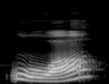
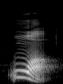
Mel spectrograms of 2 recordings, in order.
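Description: First: It is said with the third tone. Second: It is said with the fourth tone. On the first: "3성은" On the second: "4성은"

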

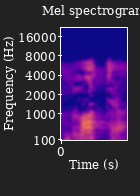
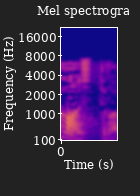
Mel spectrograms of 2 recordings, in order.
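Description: First: It is said with an Andalusian pronunciation. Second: It is said with a standard Spanish pronunciation. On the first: The speaker calls it right. "Monstruo, no monstruo" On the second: The speaker calls it wrong. "no monstruo"

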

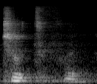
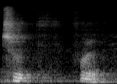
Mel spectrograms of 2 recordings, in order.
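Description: First: The th lets air flow out. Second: The same.

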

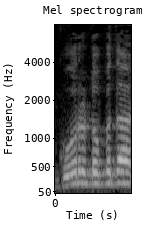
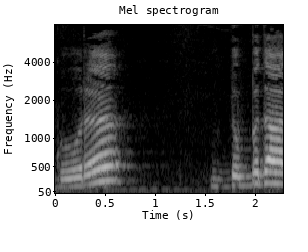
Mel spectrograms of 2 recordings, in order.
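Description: First: ਗੁਰ runs straight into the next word. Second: ਗੁਰ is held apart with a slight break. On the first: The speaker calls it wrong. "ਨਹੀਂ ਕਹਿ ਦੇਣਾ" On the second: The speaker calls it right. "ਗੁਰ ਤੇ ਯਮਕ ਲਾ ਕੇ ਬੋਲ"

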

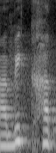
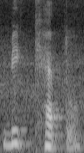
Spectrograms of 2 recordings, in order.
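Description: First: The second vowel sounds like a. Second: The second vowel sounds like e. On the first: The speaker calls it wrong. "বিখ্যাত বলি না, বলা সঠিক হবে না" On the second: The speaker calls it right. "শুদ্ধ উচ্চারণ হবে বিখ্যাত"

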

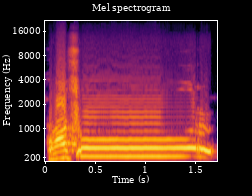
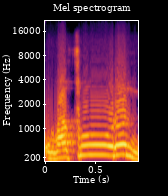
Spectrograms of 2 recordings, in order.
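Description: First: The word stops on the final consonant 'r'. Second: The word ends with the full '-un' ending. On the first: The reader stops on this word. "আপনি যখন অক্ষ করবো তখন কি হবে?" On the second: The reading continues without stopping. "এখানে আছে গফুরুন"

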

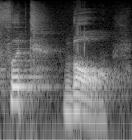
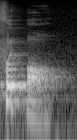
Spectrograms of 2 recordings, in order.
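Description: First: The middle t is fully released. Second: The middle t becomes a throat stop. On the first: The speaker calls it wrong. "it's not football" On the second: The speaker calls it right. "it's football"

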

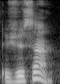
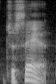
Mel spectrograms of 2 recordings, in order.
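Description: First: The name is said with a French pronunciation. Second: The name is said with an English pronunciation. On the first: "the name of the game is Je sens" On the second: "but in English you could just call it like Je sens"

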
